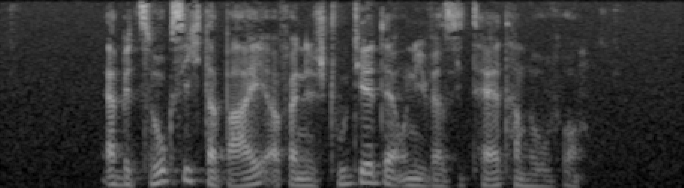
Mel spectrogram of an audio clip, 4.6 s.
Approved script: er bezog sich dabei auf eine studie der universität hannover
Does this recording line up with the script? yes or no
yes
